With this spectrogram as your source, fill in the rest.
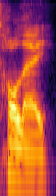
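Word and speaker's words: Hole: It's book seven of the Harry Hall series. No, it's not actually pronounced Harry Hall though in the books, is it? Is it not? No. Don't tell me it's Holly. It is actually Holly.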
